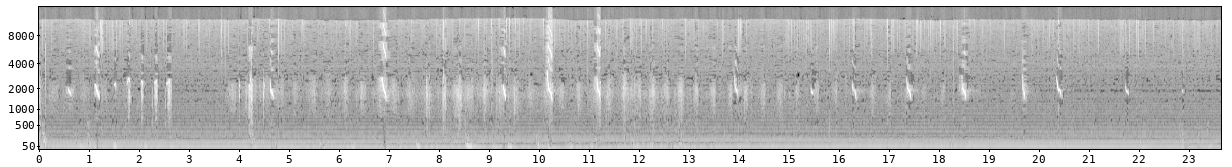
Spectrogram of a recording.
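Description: Osprey calling: a long series of short, high, whistled chirps, each falling in pitch. They come in quick runs in the first half and more spaced out later, over a steady low hum.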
